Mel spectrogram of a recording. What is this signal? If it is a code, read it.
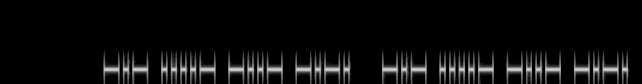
Morse code, heard as a keyed tone, about 25 wpm, 700 Hz. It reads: K4XC K4XC
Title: USA Call Signs Repeated 3x 25wpm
